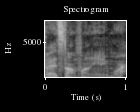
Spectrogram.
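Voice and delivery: quiet, flat, low, soft and fast aside. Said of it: "and I was like".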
